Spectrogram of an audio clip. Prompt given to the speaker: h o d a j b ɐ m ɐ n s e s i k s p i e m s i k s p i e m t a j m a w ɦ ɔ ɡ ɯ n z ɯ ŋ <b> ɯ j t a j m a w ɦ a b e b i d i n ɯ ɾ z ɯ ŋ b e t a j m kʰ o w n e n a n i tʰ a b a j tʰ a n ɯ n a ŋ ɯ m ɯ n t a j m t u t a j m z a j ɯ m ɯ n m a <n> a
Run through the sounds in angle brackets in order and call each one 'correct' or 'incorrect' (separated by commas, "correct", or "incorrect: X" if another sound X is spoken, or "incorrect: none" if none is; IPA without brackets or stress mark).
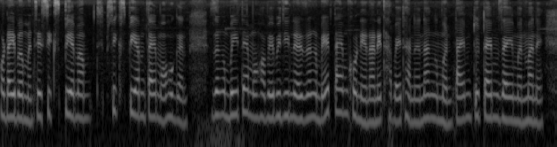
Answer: correct, correct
